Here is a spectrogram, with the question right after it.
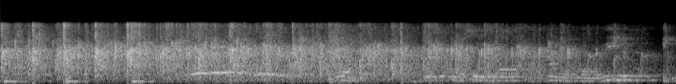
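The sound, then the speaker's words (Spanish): Sustained audience applause for a woman who works in culture for Misiones province, a dense steady clatter of many hands clapping at an even loudness for several seconds, with faint voices and shouts mixed in underneath. “Para ella vamos a hacer un aplauso también”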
